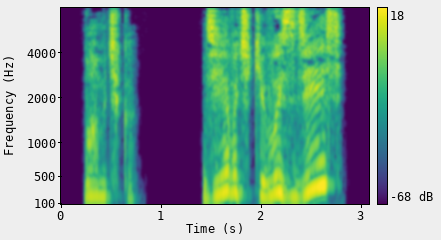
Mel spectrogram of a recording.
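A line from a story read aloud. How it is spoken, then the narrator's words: Frightened cry nearby. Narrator (Russian): Раздалось испуганно голосом Марлы тоже где-то рядом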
